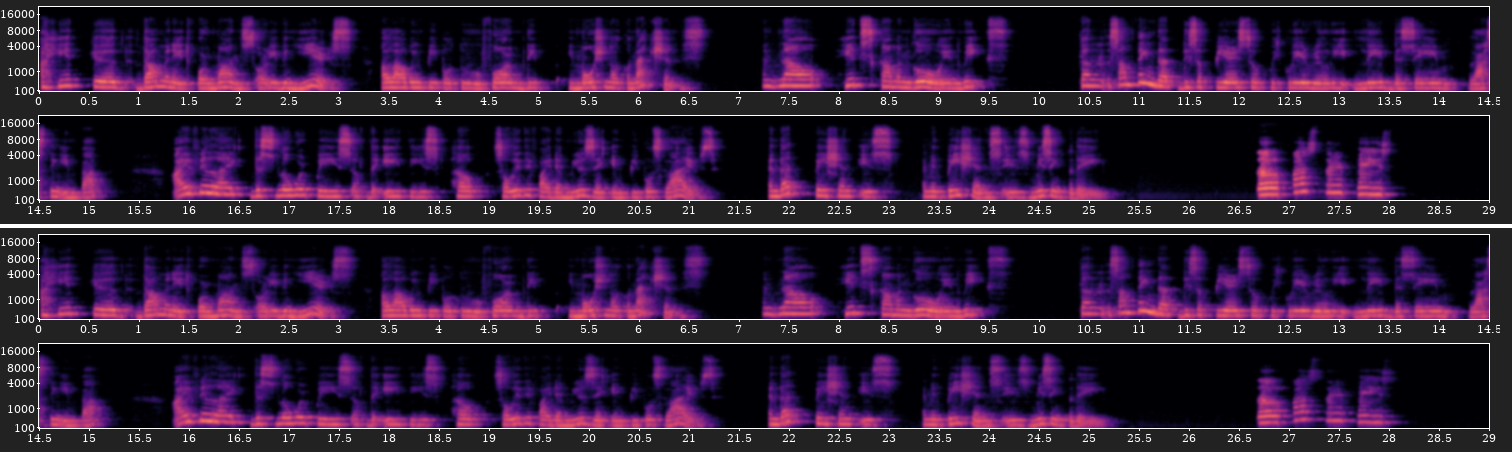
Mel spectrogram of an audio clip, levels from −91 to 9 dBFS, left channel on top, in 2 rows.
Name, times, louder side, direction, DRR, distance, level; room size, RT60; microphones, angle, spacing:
voice 1, 0.0-3.1 3.4-5.0 5.3-6.6 7.2-7.8 8.1-9.4 10.4-15.1 15.8-21.2 21.8-23.0 23.3-25.1, left 1 dB, 25° left, 0.9 m, -29 dB
voice 2, 26.7-28.0, left 7 dB, 70° left, 0.4 m, -26 dB
8.0 x 5.6 x 4.1 m
head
